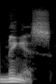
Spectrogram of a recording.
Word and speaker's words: Menzies: his name interestingly so it's obviously a scottish surname which scots will will tell you is pronounced mingus and he would have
